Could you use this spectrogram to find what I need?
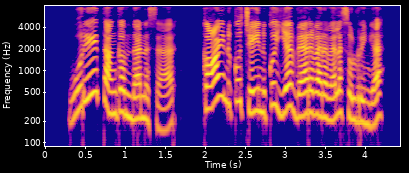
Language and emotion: Tamil, angry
